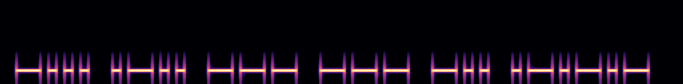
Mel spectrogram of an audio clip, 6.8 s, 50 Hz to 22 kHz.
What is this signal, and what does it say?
Morse code, heard as a keyed tone, about 15 wpm, 700 Hz. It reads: BLOOD.
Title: Sentences from Top 1100 Words 15wpm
